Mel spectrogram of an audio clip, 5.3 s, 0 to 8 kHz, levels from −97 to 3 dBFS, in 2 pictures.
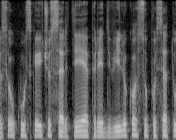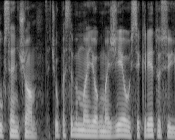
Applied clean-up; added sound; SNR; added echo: none; none; none; none.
